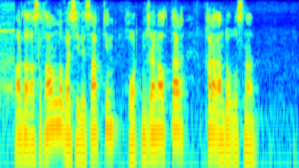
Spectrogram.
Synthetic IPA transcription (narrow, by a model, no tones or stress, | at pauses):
ɑɾd̪ɑʁɑsəlˠχɑnulˠəvæsilesɑp̚kʲiŋqʰo̞ɾt̪ənʒɑɴɑlˠəq̚t̪ɑɾ | qʰɑɾɑʁɑnd̪wo̞blˠəsənɑn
